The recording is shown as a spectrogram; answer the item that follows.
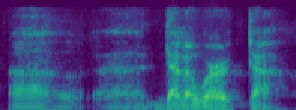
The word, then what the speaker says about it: De La Huerta: De La Huerta. You got pretty close. H is silent in Spanish. – Okay. I struggle with English, to be honest with you, sometimes. So De La Huerta.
